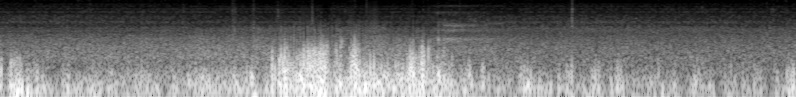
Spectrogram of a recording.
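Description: Wind gusting outdoors on an exposed height, rumbling against the microphone in a steady low roar that swells briefly louder midway before settling back.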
